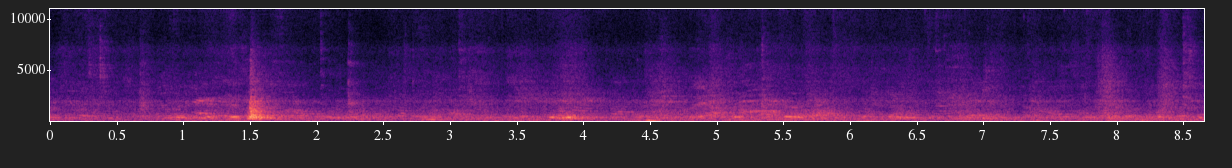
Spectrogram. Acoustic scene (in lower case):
crowded indoor space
